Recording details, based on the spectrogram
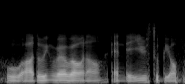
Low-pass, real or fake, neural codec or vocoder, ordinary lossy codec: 7.2 kHz; real; none; Opus, 16 kbps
